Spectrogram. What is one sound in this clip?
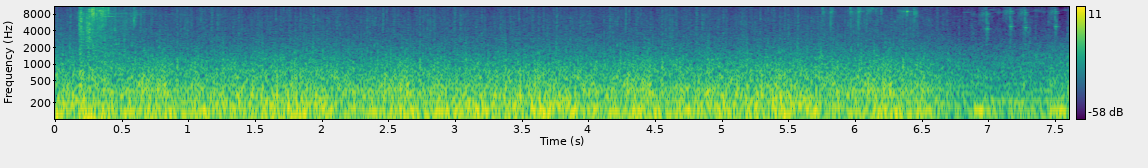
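Flames roar and rush steadily.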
